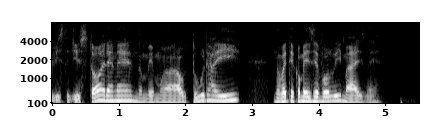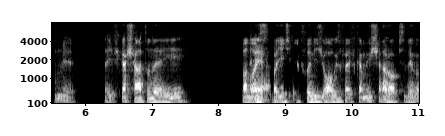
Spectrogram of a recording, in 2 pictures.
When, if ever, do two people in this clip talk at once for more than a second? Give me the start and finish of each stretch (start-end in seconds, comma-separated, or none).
none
